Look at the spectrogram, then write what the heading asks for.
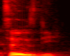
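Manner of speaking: "Tuesday" said as "Toozdee", ending in "dee"; "Tuesday" with a clipped "dee" ending; his own Tuesday. Shown as a demonstration. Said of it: "how I say it".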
